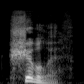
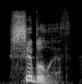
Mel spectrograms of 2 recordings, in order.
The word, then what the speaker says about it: shibboleth: i'm not they would tell him to say shibboleth if he was from ephraim he would say sybileth because people from ephraim cannot pronounce the word correctly then they would take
